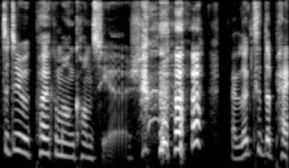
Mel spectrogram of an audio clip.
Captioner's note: laughs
